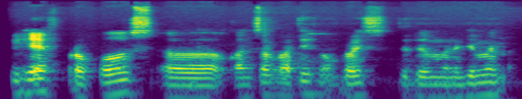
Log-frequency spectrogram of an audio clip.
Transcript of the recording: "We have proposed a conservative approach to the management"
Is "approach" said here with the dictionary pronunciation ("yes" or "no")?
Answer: no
